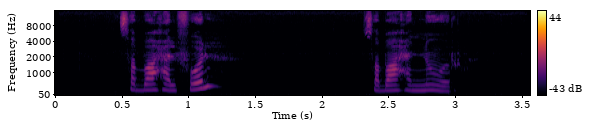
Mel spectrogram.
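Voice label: "greeting morning", Yemeni Arabic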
